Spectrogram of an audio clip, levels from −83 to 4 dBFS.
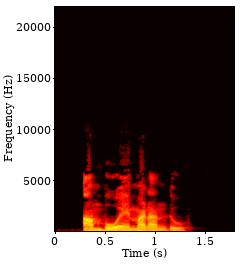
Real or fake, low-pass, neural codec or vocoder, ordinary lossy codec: real; 10.8 kHz; none; MP3, 48 kbps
